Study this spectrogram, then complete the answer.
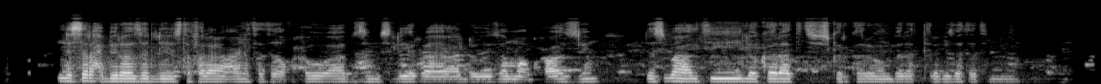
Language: Tigrinya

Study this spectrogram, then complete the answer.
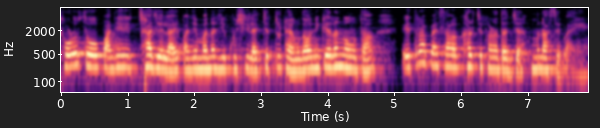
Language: Sindhi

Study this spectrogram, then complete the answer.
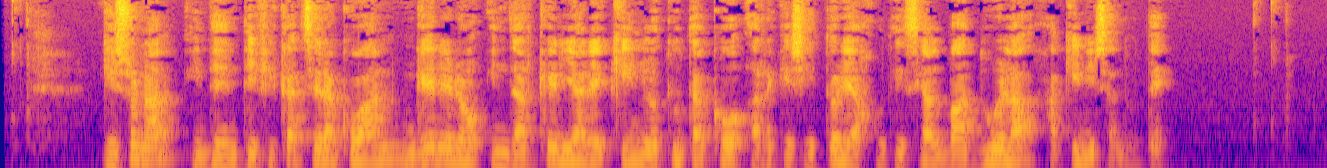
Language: Basque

